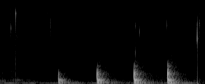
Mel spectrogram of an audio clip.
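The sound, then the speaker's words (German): Four steady knocks on a door, evenly spaced, with a solid thud to each rap and quiet in between; no one speaks. “er kommt leise, er klopft an und jeder, der am aufmacht, zu dem geht er rein”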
